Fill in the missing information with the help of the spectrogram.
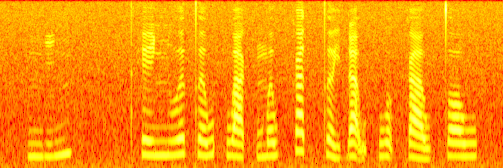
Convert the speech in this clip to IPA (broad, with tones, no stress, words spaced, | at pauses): ŋi˨˦ŋ | t̪ʰe˧ɲu˨˦ə̯t̪ə˨˦w hwa˨˩k̚mə˨˦w ka˦˥t̚t̪ə˧˩jɗa̰˧˨whwo̰˧˨ ka˧˩wt̪ɔ˧w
